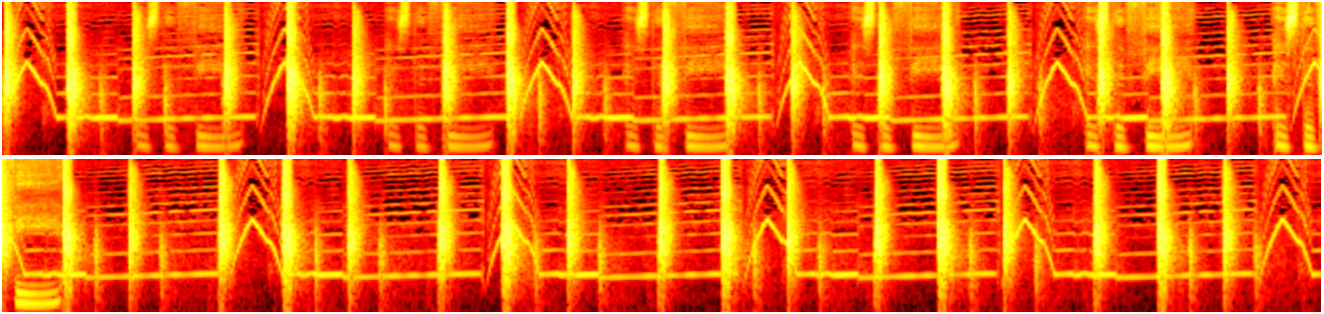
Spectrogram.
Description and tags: This is a clip of music using advanced transformations in time and frequency with the HPS model to process sounds from drums, a flute, and the human voice. The sounds which support this piece are:
frequency, flute, voice, speech, modification, time, drums, female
